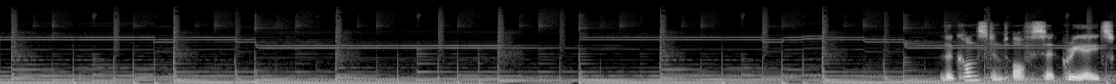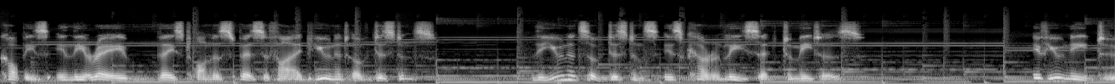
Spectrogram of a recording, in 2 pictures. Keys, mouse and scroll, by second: 1.1 click, 6.6 click, 18.7 click.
